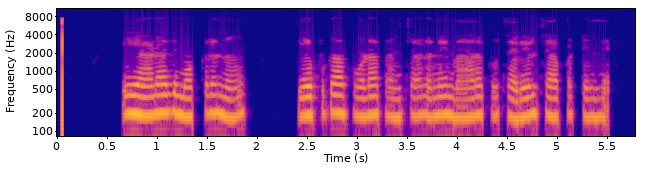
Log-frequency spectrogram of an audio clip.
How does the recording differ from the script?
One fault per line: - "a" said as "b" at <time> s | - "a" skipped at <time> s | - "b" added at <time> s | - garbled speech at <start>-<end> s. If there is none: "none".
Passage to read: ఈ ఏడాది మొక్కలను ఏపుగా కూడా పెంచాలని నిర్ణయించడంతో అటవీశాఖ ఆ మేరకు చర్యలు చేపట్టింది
- "నిర్ణయించడంతో అటవీశాఖ ఆ" skipped at 3.9 s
